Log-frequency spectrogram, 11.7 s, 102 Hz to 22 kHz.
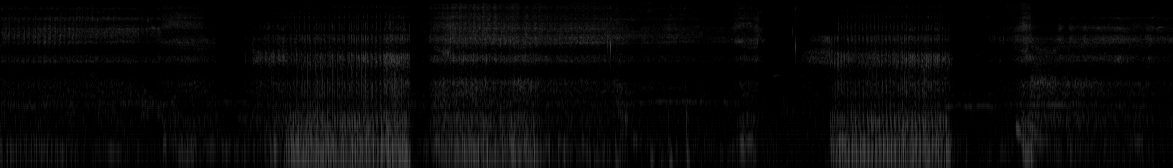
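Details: A dog snoring loudly: slow, rumbling snores, long noisy breaths in and quieter breaths out, about 10 to 12 breaths a minute.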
